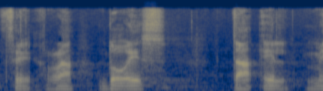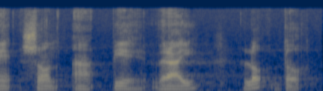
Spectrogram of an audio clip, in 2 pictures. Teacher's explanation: Contaríamos 1, 2, 3, 4, 5, 6, 7, 8, 9, 10 y 11. Está y el, ¿por qué no se juntan? Porque está lleva acento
